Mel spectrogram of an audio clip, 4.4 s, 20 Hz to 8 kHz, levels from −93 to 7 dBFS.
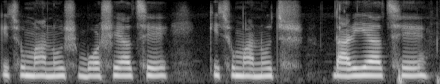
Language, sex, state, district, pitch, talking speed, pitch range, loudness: Bengali, female, Tripura, West Tripura, 230 Hz, 110 wpm, 225-235 Hz, -16 LUFS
